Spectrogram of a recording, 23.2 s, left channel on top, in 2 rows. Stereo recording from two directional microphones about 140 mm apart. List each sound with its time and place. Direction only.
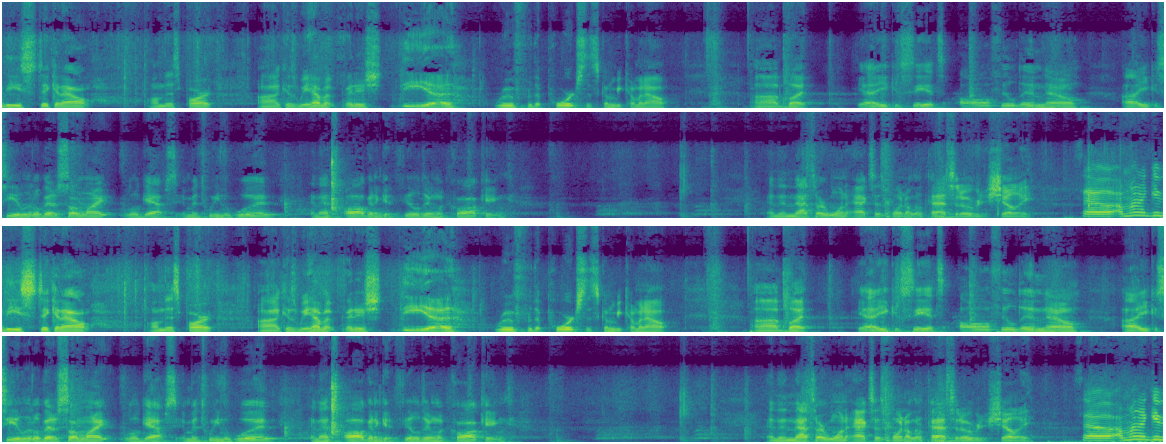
0.0 s speech: 15° left (ahead or behind); by 16.7 s 30° right (ahead or behind)
19.2 s speech: 45° right (ahead or behind); by 21.9 s 85° right
22.4 s speech: 10° left (ahead or behind)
